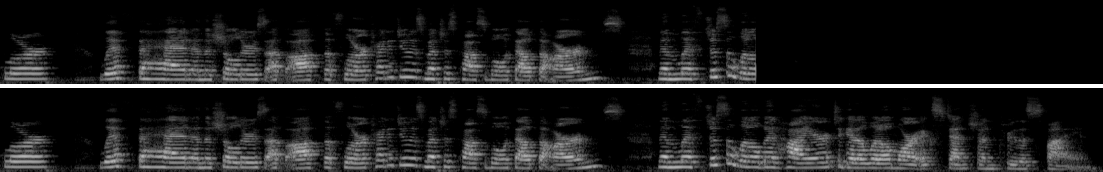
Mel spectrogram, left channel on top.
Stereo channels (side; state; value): left; drops out; at 7.6 s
